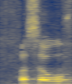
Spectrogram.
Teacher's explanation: واو ساکن سے پہلے سین کے اوپر زبر ہے اس لیے واو لین ہوگا، واو لین کو نرم آواز کا جلد ادا کریں گے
